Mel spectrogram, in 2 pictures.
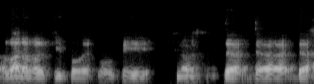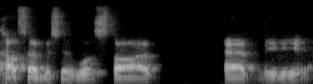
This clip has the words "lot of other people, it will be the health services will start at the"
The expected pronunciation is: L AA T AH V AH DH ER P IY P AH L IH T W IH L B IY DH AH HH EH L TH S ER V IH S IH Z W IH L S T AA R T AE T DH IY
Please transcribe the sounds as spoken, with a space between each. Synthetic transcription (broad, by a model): L AA T AH V AH DH ER P IY P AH L IH T W IH L B IY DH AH HH EH L TH S ER V IH S IH Z W IH L S T AA R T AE T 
